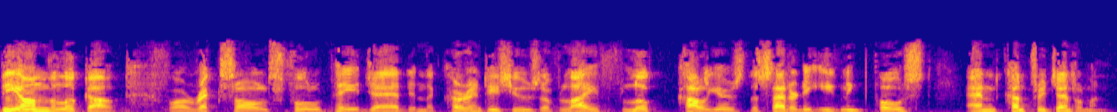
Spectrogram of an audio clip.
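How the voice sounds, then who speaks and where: A man's voice: on the high side, big pitch swings, normal speed, hardly any pauses, background noise. A man announcing a commercial in a polished 1940s radio style. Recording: dull lo-fi old radio recording.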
